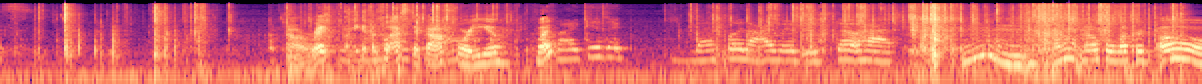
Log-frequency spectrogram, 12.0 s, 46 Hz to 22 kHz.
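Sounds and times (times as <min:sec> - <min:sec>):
plastic wrapping crinkling: 0:00.1 - 0:12.0.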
